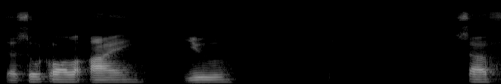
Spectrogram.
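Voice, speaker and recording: A male meditation teacher with a low voice guides listeners very slowly. He delivers short, halting phrases, often repeating them in a deliberate way. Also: flat delivery.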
